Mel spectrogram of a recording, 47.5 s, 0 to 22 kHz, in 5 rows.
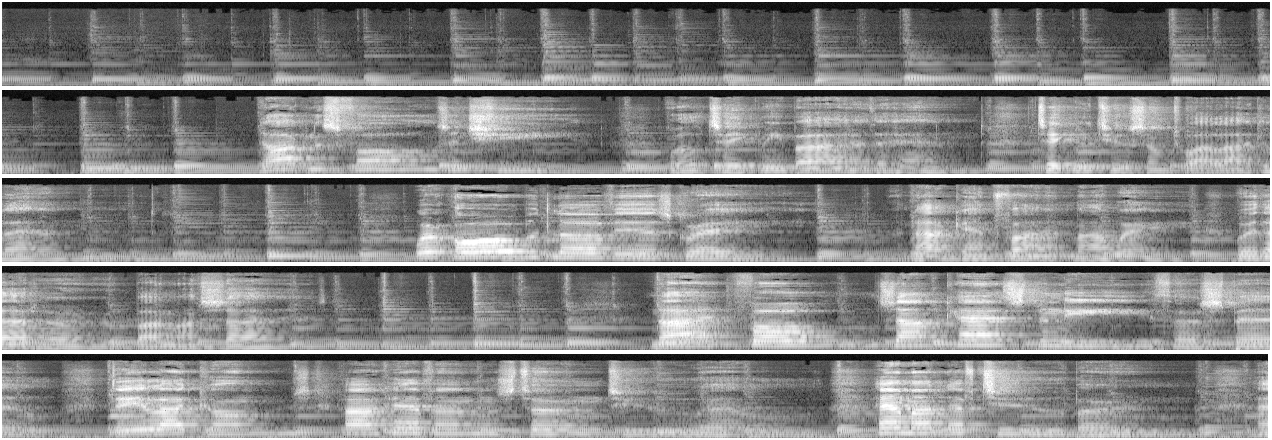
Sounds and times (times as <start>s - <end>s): Musical instrument: 0.0s - 47.5s.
